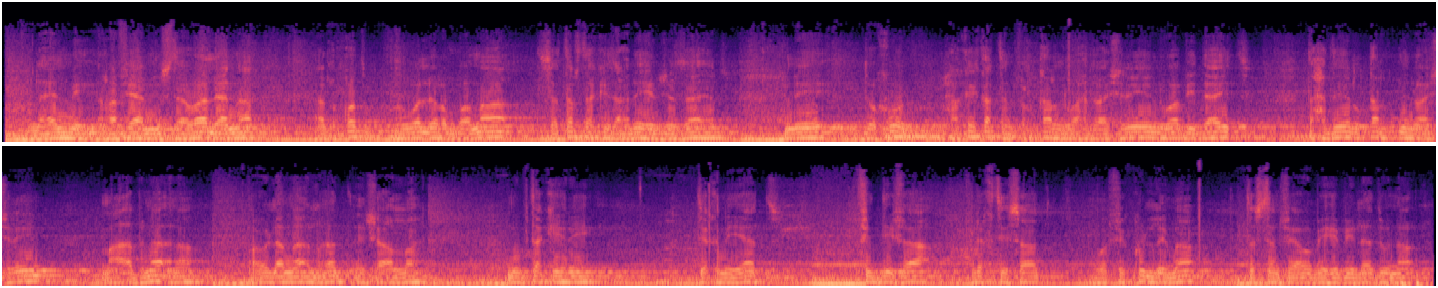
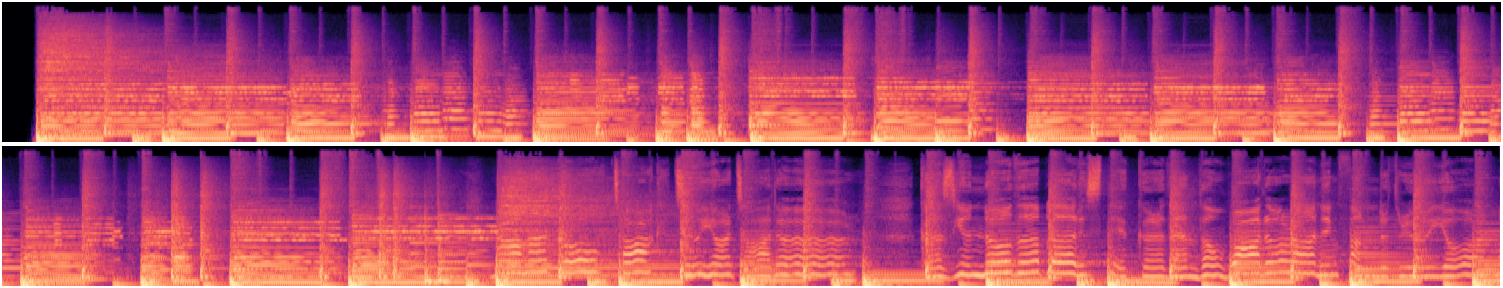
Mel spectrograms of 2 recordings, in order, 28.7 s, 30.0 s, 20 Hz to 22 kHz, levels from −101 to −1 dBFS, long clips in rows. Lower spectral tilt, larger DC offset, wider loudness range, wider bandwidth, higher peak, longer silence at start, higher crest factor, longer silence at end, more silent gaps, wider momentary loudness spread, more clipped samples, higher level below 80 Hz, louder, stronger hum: first, -7.5 dB/octave vs -6 dB/octave; neither; about the same, 3 LU vs 2 LU; second, 11.5 kHz vs 19 kHz; second, -10 dBFS vs 0 dBFS; second, 0.05 s vs 0.35 s; about the same, 14 dB vs 14 dB; about the same, 0.05 s vs 0 s; neither; about the same, 7 LU vs 6 LU; neither; second, -34 dBFS vs -22 dBFS; second, -25 LUFS vs -17 LUFS; neither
